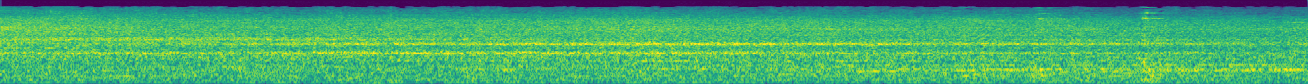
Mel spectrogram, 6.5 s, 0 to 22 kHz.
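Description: Taipei MRT C381 electric multiple unit pulling out of the station: running-gear rumble with a steady electric whine over it as the train moves off.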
